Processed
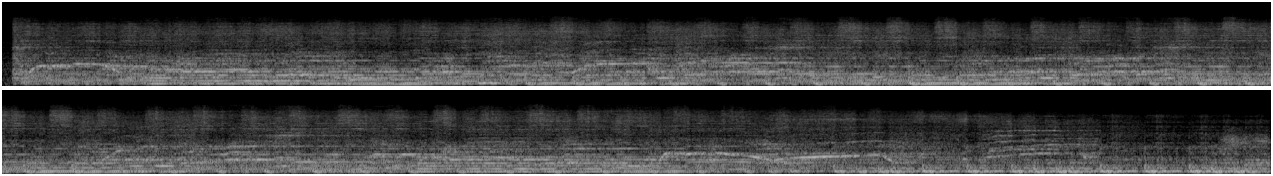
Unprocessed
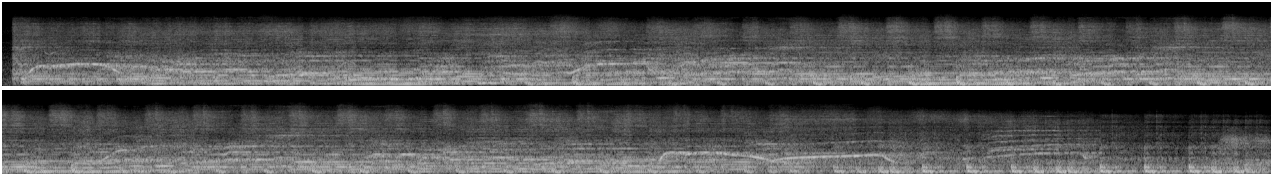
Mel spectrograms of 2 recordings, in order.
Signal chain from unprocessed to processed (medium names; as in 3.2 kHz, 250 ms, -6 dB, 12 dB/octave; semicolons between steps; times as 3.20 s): peak limiter -14 dBFS, peak gain reduction 6 dB; comb 7.3 ms, depth 86%; trim -7.5 dB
